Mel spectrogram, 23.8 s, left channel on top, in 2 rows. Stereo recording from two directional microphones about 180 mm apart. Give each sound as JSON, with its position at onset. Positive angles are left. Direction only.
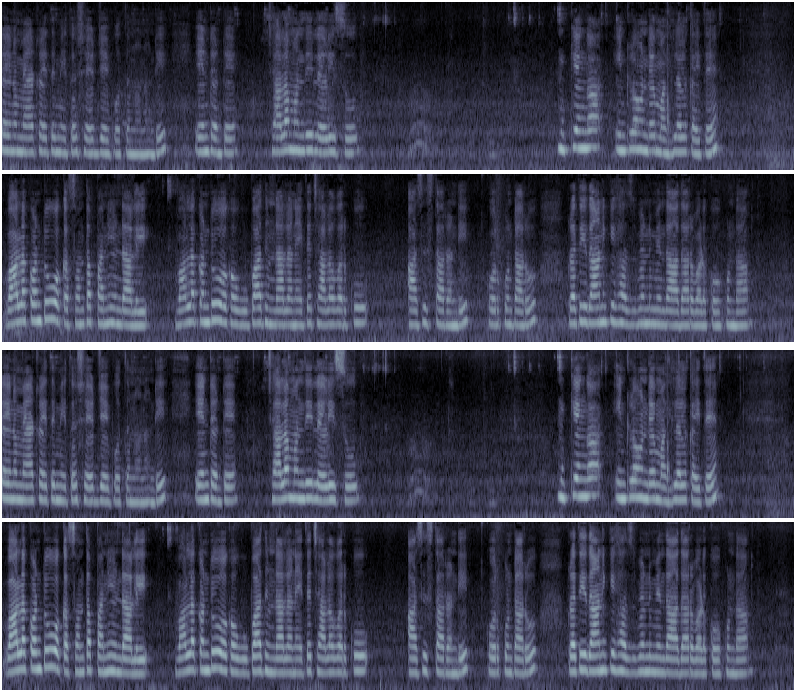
{"t": 0.0, "sound": "a woman's voice", "side_deg": -50}
{"t": 8.4, "sound": "a woman's voice", "side_deg": -50}
{"t": 11.9, "sound": "a woman's voice", "side_deg": -45}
